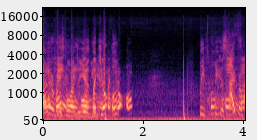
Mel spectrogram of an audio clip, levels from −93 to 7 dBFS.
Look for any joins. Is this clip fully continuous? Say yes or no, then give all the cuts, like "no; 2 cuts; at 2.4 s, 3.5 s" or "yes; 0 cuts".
yes; 0 cuts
